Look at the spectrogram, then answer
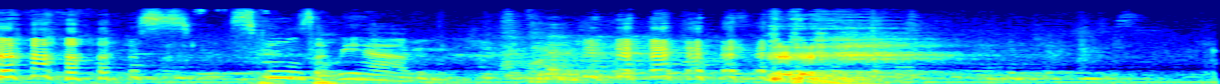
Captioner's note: laughs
